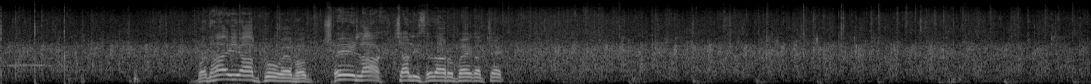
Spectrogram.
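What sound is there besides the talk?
studio audience applause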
